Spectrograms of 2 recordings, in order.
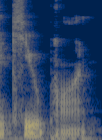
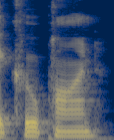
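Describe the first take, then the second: First: "coupon" as KYOO-pon; alternative pronunciation. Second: "coupon" as KOO-pon; own pronunciation. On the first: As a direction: say "coupon" starting like cue. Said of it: "but I might say". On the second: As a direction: say "coupon" with no Y glide. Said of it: "I guess I would say". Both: Shown as a demonstration.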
